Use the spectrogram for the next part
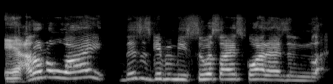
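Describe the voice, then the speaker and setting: A man's voice: very high voice, animated, a little fast, sharp tone. A man co-hosting a podcast in a casual, conversational chat style. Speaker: podcast co-host.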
